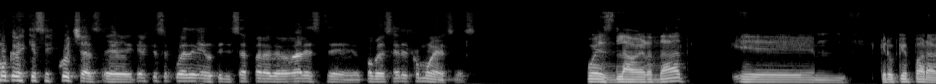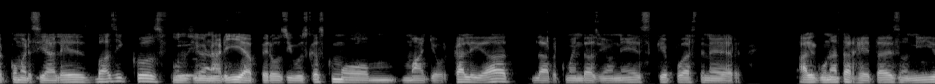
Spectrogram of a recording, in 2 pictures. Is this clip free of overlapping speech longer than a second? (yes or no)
yes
